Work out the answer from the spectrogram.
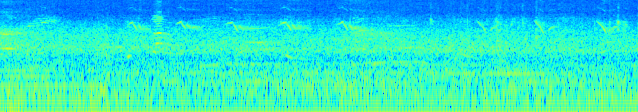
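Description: Small birds chirping: many short, falling chirps, repeated irregularly, over a steady low hum.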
